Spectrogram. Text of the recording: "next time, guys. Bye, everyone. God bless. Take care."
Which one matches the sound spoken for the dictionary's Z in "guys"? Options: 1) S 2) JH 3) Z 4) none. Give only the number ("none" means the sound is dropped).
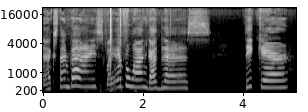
1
